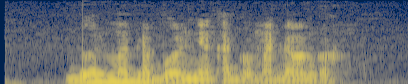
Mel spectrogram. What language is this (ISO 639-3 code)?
luo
